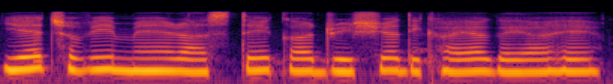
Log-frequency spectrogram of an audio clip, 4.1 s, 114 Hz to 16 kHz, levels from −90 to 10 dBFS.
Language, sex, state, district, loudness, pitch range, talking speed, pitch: Hindi, female, Assam, Kamrup Metropolitan, -14 LUFS, 245-265 Hz, 130 wpm, 255 Hz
